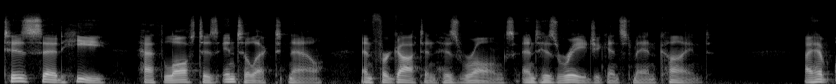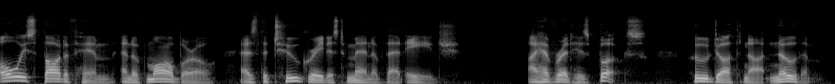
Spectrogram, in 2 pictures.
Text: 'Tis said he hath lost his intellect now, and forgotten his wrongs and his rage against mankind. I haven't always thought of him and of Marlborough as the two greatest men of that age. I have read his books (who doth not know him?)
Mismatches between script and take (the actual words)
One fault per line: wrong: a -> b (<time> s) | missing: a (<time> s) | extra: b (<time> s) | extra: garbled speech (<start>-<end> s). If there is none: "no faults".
wrong: haven't -> have (8.1 s)
wrong: him -> them (16.3 s)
